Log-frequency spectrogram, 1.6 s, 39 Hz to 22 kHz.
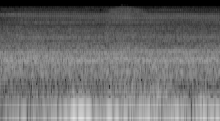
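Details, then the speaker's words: Unimat SL-1000 lathe with an upgraded 150 W DC motor and PWM controller, reversed to clockwise at full speed: steady, even hum and hiss with no knocking, grinding or surging. Normal running. "full speed all right so everything works out"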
